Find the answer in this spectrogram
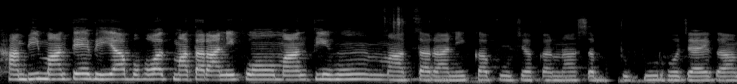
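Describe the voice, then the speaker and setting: Woman, live-stream host, flat even voice, soft devotional chat, faint home background noise. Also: medium pitch. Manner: soft-spoken, devotional, thanks viewers often. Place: home with two bedrooms and a temple.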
